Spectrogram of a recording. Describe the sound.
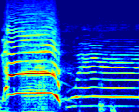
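A voice mimics wrestler Jason Jordan screaming in pain as a trainer squeezes his leg: a loud, strained, high-pitched wail lasting nearly a second, then dropping abruptly into a lower, quieter whimpering moan.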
